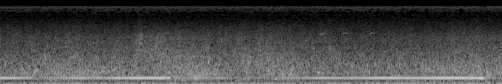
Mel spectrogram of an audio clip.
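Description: Two long, steady foghorn blasts, each lasting over a second, sound over a constant wash of wind and surf, with a short gap between them.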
